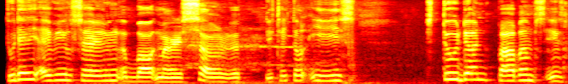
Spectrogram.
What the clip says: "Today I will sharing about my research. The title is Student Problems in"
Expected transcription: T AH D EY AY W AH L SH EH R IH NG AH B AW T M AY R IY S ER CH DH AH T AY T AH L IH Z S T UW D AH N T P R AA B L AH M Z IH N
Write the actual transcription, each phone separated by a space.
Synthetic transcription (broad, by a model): T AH D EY AY W AH L S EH IH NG AH B AW T M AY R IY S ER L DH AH T AY T AH L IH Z S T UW D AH N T P R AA B L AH M S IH N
